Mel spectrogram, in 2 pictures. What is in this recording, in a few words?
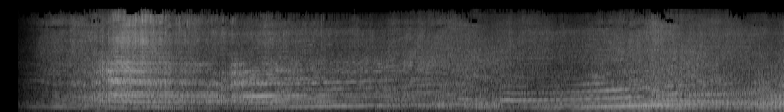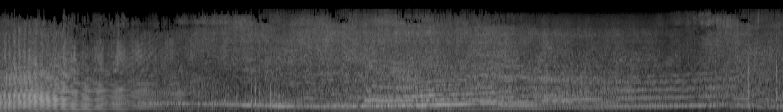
Motorcycle Road Racing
